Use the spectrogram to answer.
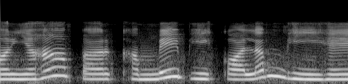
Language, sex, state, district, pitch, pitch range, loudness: Hindi, female, Haryana, Charkhi Dadri, 245 Hz, 235-305 Hz, -12 LUFS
